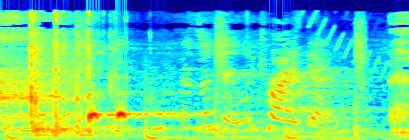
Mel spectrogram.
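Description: A boy and a woman exclaiming and laughing with excitement, over background music with a steady beat.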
